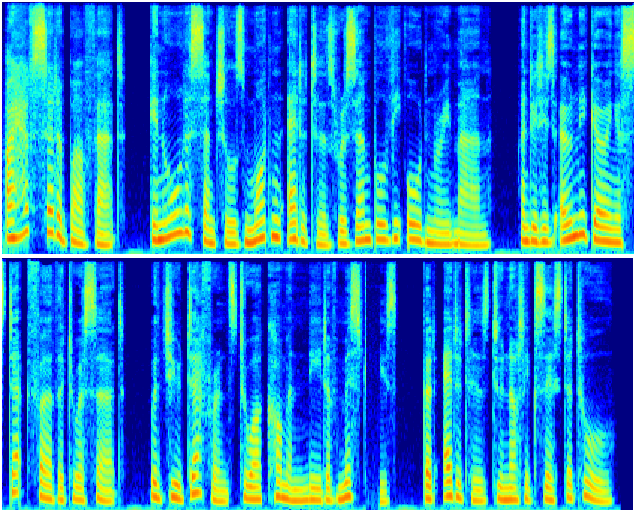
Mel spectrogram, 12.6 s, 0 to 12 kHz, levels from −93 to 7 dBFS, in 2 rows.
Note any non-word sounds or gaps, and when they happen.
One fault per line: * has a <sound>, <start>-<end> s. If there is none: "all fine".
* has a dropout, 9.9-10.1 s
